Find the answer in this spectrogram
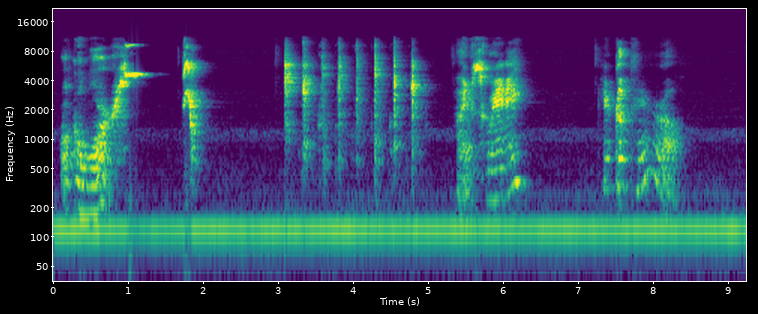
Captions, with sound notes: What´s a horse? [kissing sound] Hi, sweetie. You´re good girl.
